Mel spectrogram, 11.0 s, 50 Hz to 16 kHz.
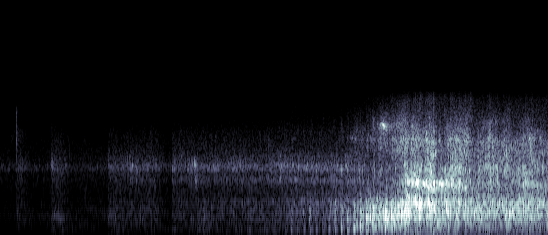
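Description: ALe 501/502 Minuetto electric multiple unit approaching and passing close, its rumble and wheel noise on the rails growing from faint to loud over several seconds and loudest in the last few. A faint steady ringing tone from the level crossing's warning bell sounds under the early part of the approach.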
